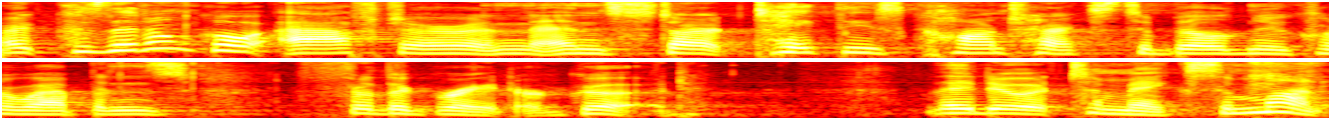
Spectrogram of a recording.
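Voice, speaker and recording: With an American accent, a woman at a medium pitch speaks at a fairly quick pace, her tone animated and her intonation lively. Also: very clean recording, silent background. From United States. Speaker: anti-nuclear campaigner and speaker. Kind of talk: conference talk.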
